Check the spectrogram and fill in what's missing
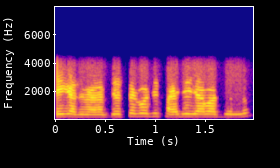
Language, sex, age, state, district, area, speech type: Bengali, male, 30-45, West Bengal, Uttar Dinajpur, urban, conversation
